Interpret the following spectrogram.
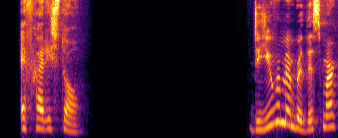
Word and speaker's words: Ευχαριστώ: Ευχαριστώ. Your turn. Ευχαριστώ. Ευχαριστώ. Do you remember this mark here? We talked about it in lesson 2. It's the accent mark, and it indicates that this syllable is stressed.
